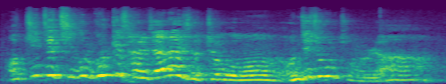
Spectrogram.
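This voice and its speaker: A woman pastor preaching a lively sermon, laughing often and acting out quotes. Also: high-pitched, fast, slight background noise. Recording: echoey room, mic at a distance.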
